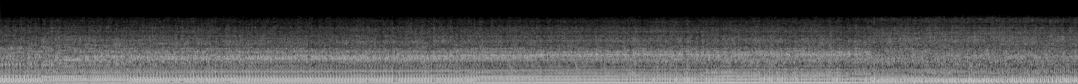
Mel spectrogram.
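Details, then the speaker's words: Warm two-stroke motorized bike kit engine, stock or lightly modified, single-speed, single-circuit carburetor: revs up and settles, smooth under load with slight uneven burble off throttle; light four-stroking, normal for this motor. "this bike and how it's running is completely normal for a stock or very lightly modified motor so you don't need to chase Your Tail trying to get rid of every last bit of four stroking"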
